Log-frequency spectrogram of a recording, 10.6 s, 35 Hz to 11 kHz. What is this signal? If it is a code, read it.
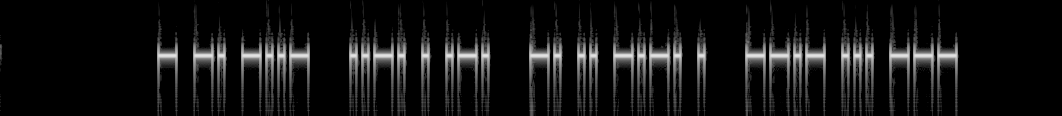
Morse code, heard as a keyed tone, about 20 wpm, 700 Hz. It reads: TNX FER NICE QSO
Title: Speed-Racing Common QSO Phrases Encore - 17wpm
